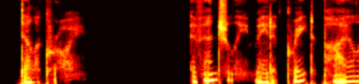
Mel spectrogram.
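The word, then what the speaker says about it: Delacroix: Jones and Dicky delaa the villagers pronounced this name delacroy eventually made a great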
